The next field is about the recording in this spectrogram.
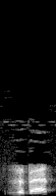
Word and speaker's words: Zabet: Zabet, that's it.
